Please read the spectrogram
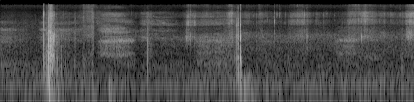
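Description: Sharp knocks and faint rustling from a person walking with a handheld phone: a loud knock about half a second in and a second, quieter one about two seconds later.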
